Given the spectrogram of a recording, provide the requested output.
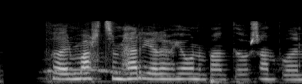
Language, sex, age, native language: Icelandic, female, 13, Icelandic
